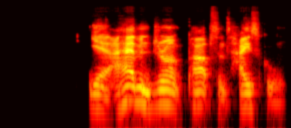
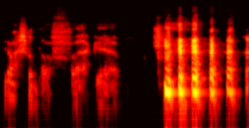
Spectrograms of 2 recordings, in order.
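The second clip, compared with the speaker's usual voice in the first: playful; 13 semitones higher, much slower than usual. Real, not acted. Joking at chat.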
